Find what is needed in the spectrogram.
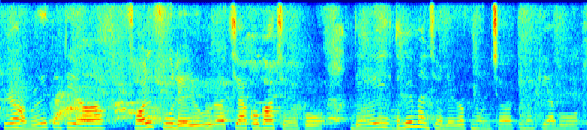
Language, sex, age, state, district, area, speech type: Nepali, female, 18-30, West Bengal, Alipurduar, urban, spontaneous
